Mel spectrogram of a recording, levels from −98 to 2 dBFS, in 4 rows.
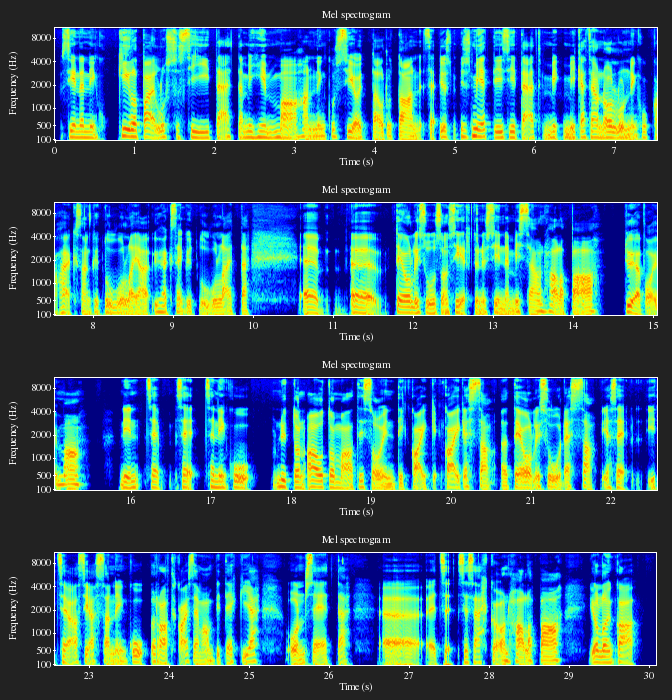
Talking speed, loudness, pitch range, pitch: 135 wpm, -22 LUFS, 160-185 Hz, 170 Hz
